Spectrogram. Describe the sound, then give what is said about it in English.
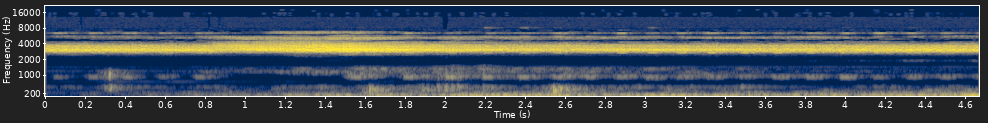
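An EMF meter, used by a paranormal investigation team searching a cafeteria, sounds a steady, shrill electronic tone like a car alarm that holds without a break for the whole stretch, loud over a low rumbling background. “Kind of like a car alarm.”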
